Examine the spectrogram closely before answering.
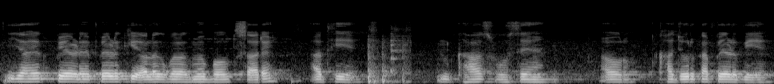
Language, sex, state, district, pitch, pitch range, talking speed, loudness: Hindi, male, Bihar, Jamui, 120 Hz, 115-125 Hz, 180 wpm, -18 LUFS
